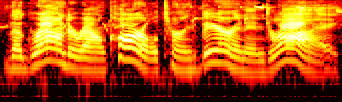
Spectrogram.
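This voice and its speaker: A woman reading a children's story aloud expressively, with theatrical, deliberate phrasing and dramatic pauses. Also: medium pitch, very animated, sharp tone, no echo. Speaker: storybook reader.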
